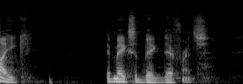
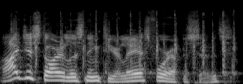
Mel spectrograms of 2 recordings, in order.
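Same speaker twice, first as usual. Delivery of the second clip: measured reading, higher than chat; letter read aloud; 4 semitones higher than usual. Real, not acted. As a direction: read it out phrase by phrase, with pauses. Reads own letter aloud.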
